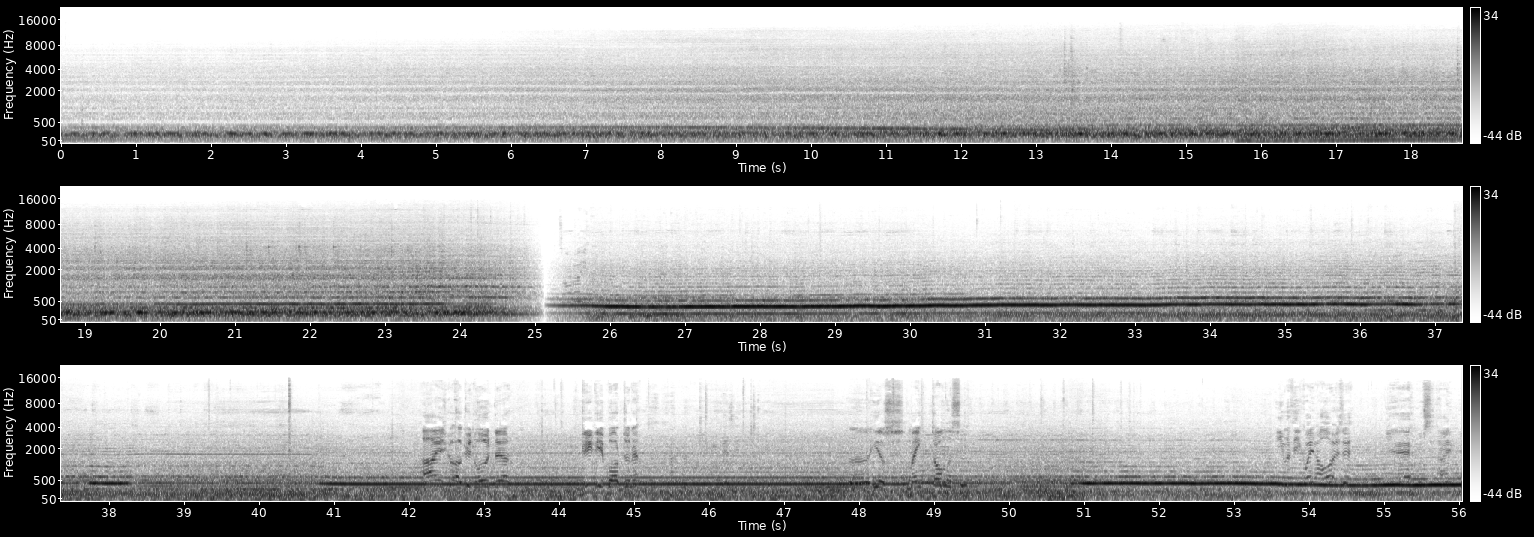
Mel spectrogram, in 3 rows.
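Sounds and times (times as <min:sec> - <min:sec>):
forage harvester running: 0:00.0 - 0:56.0
steady machine whine: 0:00.0 - 0:56.0.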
